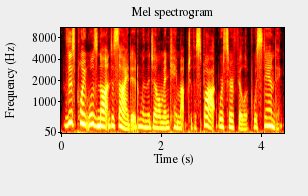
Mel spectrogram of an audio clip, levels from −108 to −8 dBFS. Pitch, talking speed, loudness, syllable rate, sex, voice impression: 215 Hz, 240 wpm, -18 LUFS, 5.8 syllables/s, female, feminine, adult-like, tensed, powerful, bright, slightly raspy, friendly, unique, intense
